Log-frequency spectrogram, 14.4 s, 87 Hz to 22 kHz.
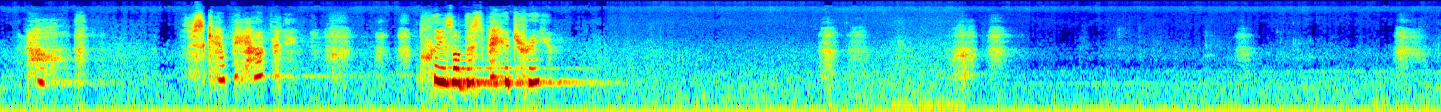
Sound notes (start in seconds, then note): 8.3 Marlee gasping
